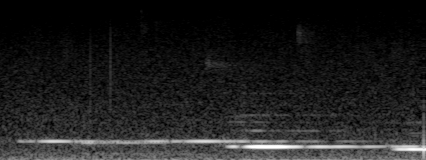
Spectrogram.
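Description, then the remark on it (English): A recording of Leland Sprinkle playing the Great Stalactite Pipe Organ in the Luray Caverns: soft, pure organ-like tones from stalactites ring out in the cave, a few long sustained notes overlapping and shifting in pitch, with a brighter note swelling near the middle and end. “And what you're hearing now is a recording of Leland himself playing the stalactite pipe organ in the Luray Caverns.”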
